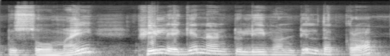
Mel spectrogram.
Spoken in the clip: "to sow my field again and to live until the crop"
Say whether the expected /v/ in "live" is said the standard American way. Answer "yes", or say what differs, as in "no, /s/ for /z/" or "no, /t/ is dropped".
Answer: no, /b/ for /v/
